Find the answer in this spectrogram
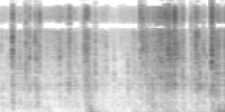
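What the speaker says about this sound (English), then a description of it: "Let us get it back into the plastic bag." A plastic bag crinkles and rustles in close, uneven bursts as craft supplies are packed back into it, with no talk.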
